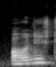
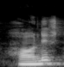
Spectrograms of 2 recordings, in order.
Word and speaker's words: honest: ये इसलिए आता है क्योंकि ऑनेस्ट को हॉनेस्ट नहीं पढ़ा जाता, ऑनेस्ट पढ़ा जाता है।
